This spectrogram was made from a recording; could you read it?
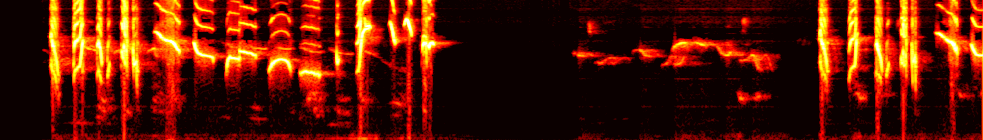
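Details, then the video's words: Oriental magpie-robin fighting song meant to rouse other birds to answer: dense bursts of loud, piercing whistles and chattering slurred notes, a quieter warbled passage in the middle, then another rapid, ringing volley. "KACER GACOR NGEPLONG TARUNG !! PANCINGAN DASAR PALING AMPUH BUAT MENAIKAN EMOSI KACER AUTO RESPON"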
